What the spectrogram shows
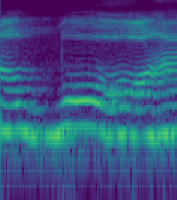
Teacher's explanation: اس لام آف اللہ کو پر یعنی موٹا پڑھیں گے، منہ اور آواز کو کھول کر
